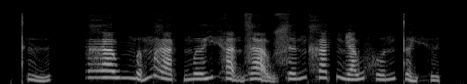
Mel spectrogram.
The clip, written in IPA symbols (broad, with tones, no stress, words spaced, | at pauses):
t̪ʰɨ˧˩˨ | ɣa˧w mə̰˧˥mɣa˨˩k̚məː˨˦j ha̰˧˨nza̰ː˧˨wsə˨˦n xa˦˥k̚ɲa˨˦wxo˨˦n t̪ə̰˧˨jhɨ˨˩t̚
